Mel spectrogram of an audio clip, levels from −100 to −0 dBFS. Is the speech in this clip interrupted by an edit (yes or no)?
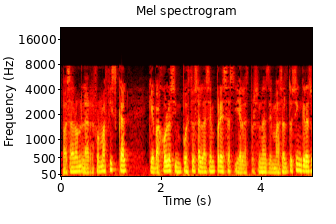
no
